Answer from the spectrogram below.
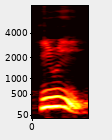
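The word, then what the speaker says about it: Hughie: উচ্চারণ লক্ষ্য করো। হিউই, GH will remain silent.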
